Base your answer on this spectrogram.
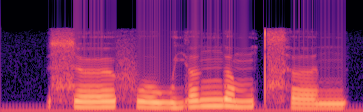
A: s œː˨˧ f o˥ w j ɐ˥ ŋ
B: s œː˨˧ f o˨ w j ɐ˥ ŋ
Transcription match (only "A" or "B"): B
